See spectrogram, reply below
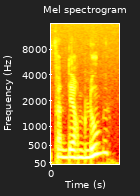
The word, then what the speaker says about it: van der Bloem: Et par ce petit décalage qui revient ici et là, tout au long du roman, je pense aussi à un paragraphe sur Pauline van der Bloem, on prononce comme ça. – Oui, c'est bien.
